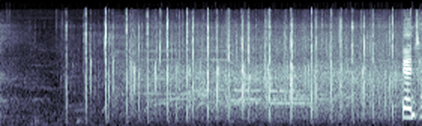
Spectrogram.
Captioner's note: audience applauding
